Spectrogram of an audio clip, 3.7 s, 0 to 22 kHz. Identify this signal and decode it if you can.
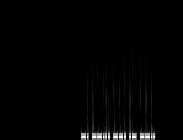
Morse code, heard as a keyed tone, about 42 wpm, 700 Hz. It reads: N7GAZ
